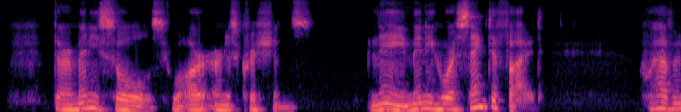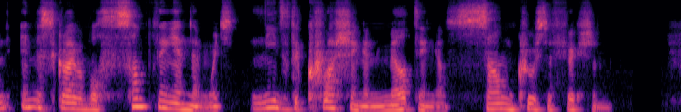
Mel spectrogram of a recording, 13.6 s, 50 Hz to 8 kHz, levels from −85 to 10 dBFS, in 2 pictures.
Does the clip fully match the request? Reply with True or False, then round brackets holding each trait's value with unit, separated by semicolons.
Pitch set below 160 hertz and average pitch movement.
True (140 Hz; 4.4 semitones)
